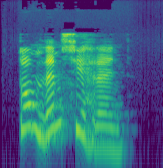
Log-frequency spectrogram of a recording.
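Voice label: "Tom d amsihran.", Kabyle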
